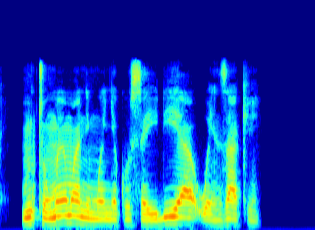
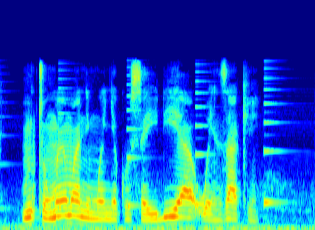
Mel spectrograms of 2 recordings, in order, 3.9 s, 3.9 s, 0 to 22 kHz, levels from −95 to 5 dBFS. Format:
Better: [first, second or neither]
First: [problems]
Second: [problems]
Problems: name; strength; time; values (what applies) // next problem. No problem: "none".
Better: first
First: none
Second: background sound (Ringtone + Wind); 15 dB below the speech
